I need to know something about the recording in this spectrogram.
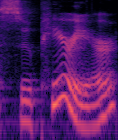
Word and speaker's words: superior: there i have a clear vowel the first syllable is stressed so it sounds like super but then in superior superior instead of that ooh for super my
